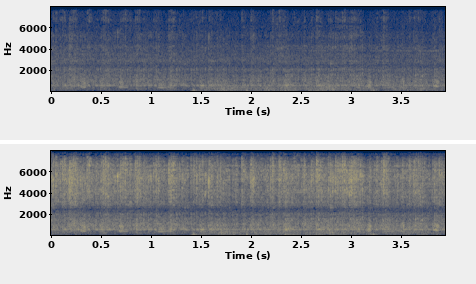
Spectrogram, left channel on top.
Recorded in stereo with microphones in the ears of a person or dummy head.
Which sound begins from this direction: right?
A lawn mower, at 0.0 s.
